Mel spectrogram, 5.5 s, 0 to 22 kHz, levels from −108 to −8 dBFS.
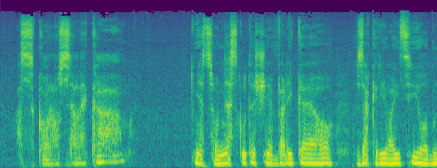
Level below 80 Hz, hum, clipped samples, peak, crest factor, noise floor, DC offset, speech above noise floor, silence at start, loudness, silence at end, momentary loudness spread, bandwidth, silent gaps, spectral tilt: -46 dBFS; none; under 0.1%; 0 dBFS; 16 dB; -46 dBFS; under 0.1%; 31 dB; 0.2 s; -16 LUFS; 0 s; 6 LU; 17 kHz; none; -4.5 dB/octave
